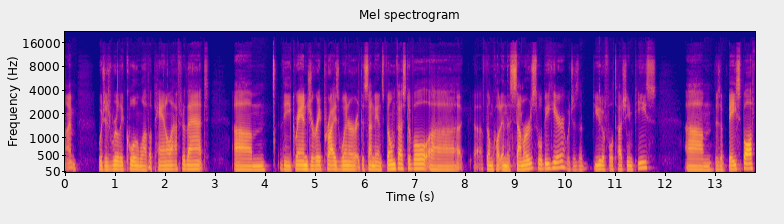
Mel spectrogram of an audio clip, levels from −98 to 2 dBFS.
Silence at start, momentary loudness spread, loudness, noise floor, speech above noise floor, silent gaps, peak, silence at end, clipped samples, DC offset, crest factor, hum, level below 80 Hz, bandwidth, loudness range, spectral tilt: 0 s; 12 LU; -20 LUFS; -65 dBFS; 46 dB; none; 0 dBFS; 0.05 s; under 0.1%; under 0.1%; 18 dB; none; -58 dBFS; 13.5 kHz; 5 LU; -6 dB/octave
